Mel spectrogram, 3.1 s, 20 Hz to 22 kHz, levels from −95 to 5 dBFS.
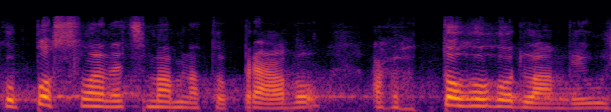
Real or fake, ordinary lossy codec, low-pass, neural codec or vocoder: real; Opus, 16 kbps; 10.8 kHz; none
